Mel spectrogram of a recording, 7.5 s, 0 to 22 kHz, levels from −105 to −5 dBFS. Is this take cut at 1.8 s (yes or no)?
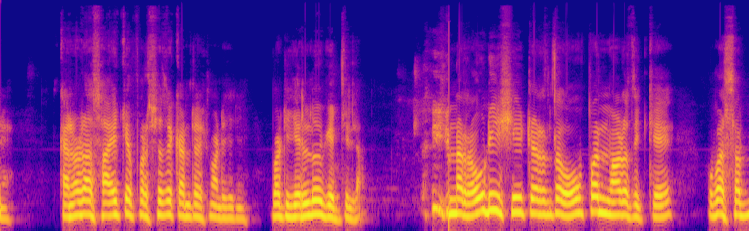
no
